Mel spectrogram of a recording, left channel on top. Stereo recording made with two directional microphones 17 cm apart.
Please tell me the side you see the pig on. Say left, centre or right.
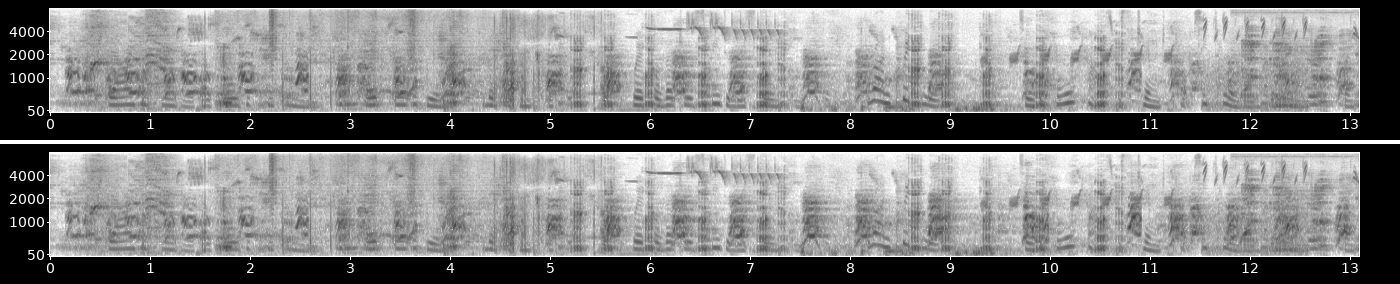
centre.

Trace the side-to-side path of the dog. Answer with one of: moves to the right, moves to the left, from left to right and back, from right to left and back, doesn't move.
moves to the right.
